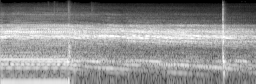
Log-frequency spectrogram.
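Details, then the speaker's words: Old air compressor motor being reconditioned, rust present, temporarily wired for test: smooth motor whine winding down with two sharp governor switch clicks; motor sounds healthy. Normal motor run. "you can hear the governor working too"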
